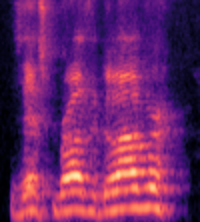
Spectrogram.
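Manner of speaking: very loud, broad Texas Southern drawl. Recounting a phone call from a Texas preacher, imitating his Texas Southern drawl. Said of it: "he calls me in this Texas Southern drawl".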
